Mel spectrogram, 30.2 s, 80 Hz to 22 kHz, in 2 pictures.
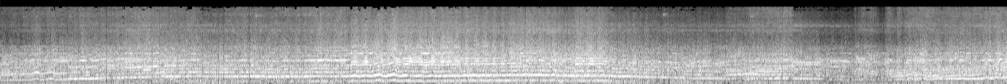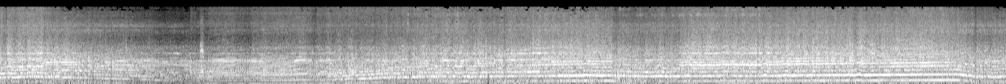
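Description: Rotax Junior Max 125cc single-cylinder two-stroke kart engine, heard close from the kart itself, revving up and holding high revs along the straights, dropping off and climbing again through the corners in the middle, then falling sharply near the end as the driver lifts.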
